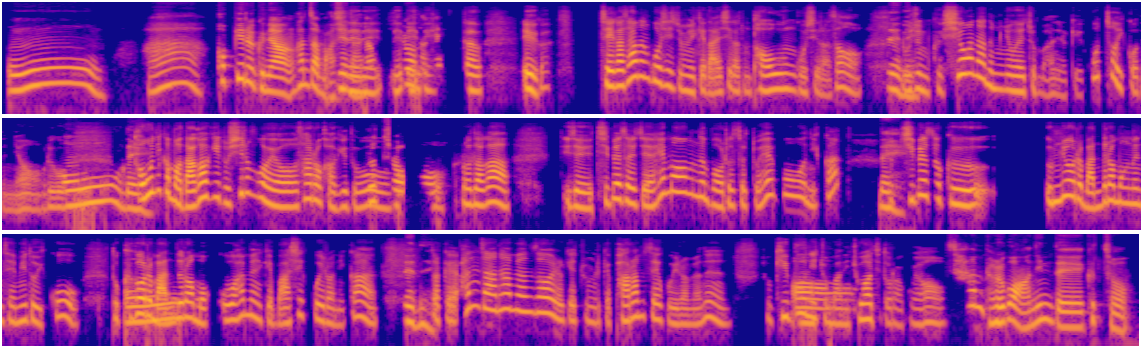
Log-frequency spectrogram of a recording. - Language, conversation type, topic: Korean, unstructured, 스트레스를 받을 때 어떻게 대처하시나요?
- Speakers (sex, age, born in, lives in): female, 30-34, South Korea, South Korea; female, 40-44, South Korea, United States
- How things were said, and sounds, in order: tapping; unintelligible speech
